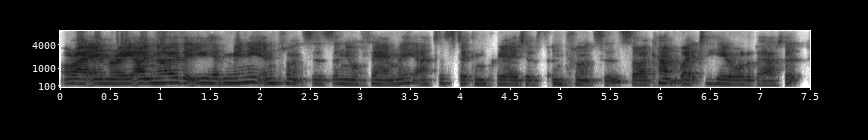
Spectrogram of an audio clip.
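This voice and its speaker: A woman's voice: fairly low pitch, fairly even intonation, a little fast, hardly any pauses, a little mellow. A woman hosting a podcast and interviewing a guest over a video call, her voice echoey because she recorded without a microphone. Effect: echoey room sound from recording without a mic. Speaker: podcast host. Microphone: built-in computer mic on a video call.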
